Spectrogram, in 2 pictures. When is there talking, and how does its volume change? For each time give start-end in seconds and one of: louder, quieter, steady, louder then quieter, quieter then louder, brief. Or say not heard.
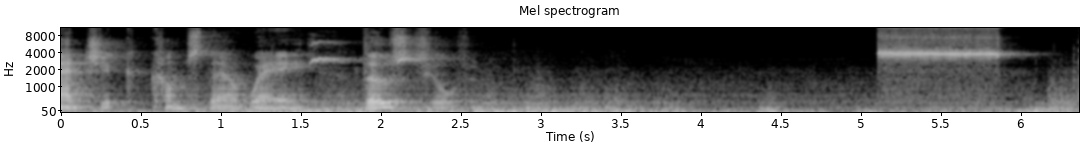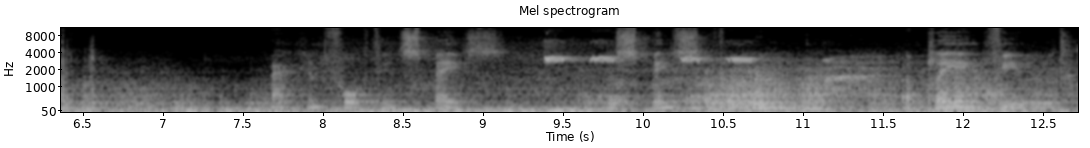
0.0-2.6 brief
7.7-12.6 quieter then louder.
